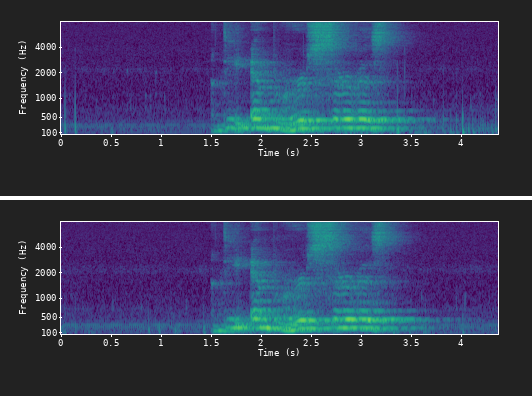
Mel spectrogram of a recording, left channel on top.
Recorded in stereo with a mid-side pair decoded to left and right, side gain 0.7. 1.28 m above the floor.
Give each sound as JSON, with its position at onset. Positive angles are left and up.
{"t": 1.5, "sound": "a woman speaking", "azimuth_deg": 5, "distance_m": 1.2}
